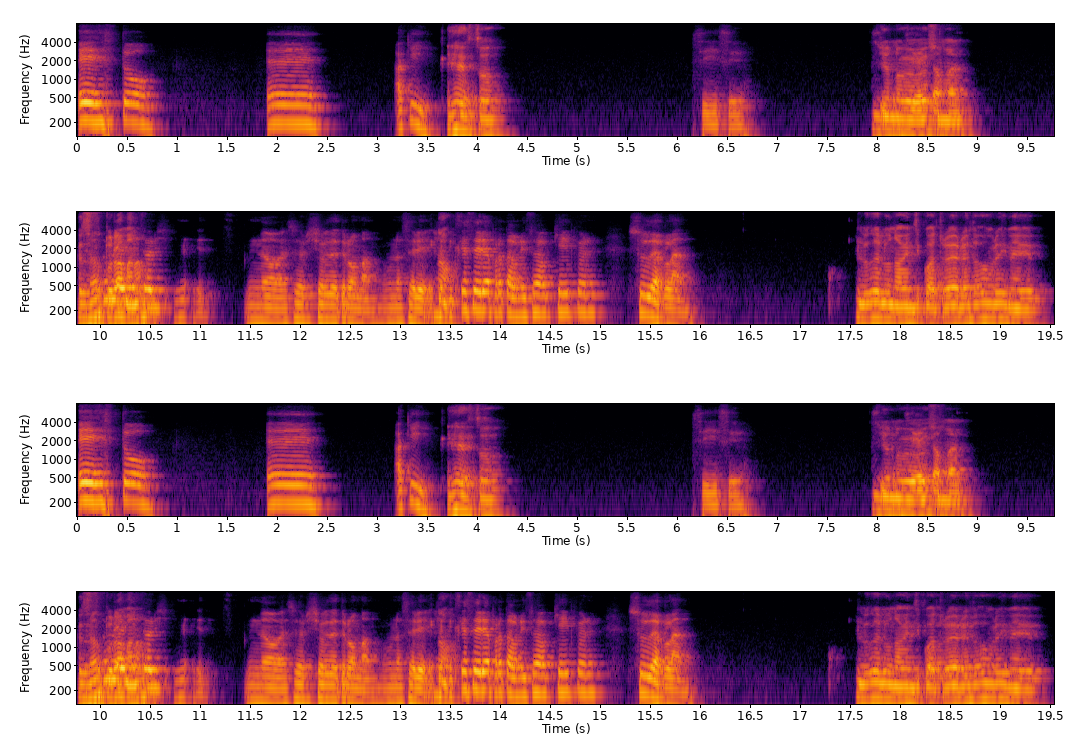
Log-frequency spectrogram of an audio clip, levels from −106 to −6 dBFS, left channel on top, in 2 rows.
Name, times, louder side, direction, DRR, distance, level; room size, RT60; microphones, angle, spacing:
voice 1, 0.0-0.8 1.9-2.4 3.2-3.5 6.2-6.7 8.0-8.8 9.9-11.1 11.4-15.0 15.3-15.9, right 1 dB, 10° right, 7 dB, 0.5 m, -30 dB
voice 2, 3.7-4.2 7.9-8.9 9.8-10.5 13.3-13.5 17.6-19.4, equal, 25° left, 6 dB, 1.8 m, -30 dB
16.5 x 8.9 x 2.9 m, 0.29 s
head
